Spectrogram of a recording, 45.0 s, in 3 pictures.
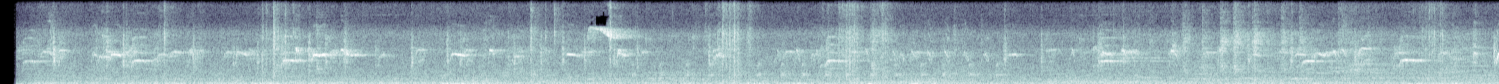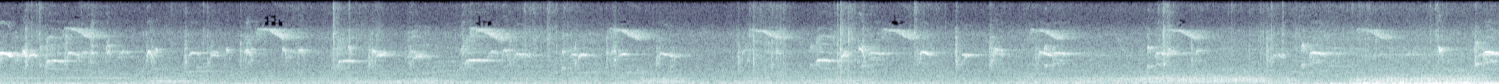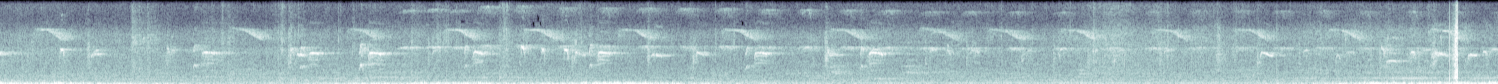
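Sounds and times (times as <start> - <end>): small birds chirping: 0.2 - 44.9
low rumble: 25.3 - 31.6.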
